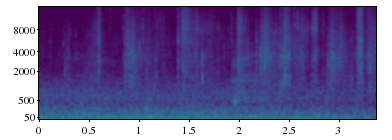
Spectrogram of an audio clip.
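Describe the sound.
Footsteps of people walking outdoors, many soft steps crunching at a steady pace under a constant wash of background noise.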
